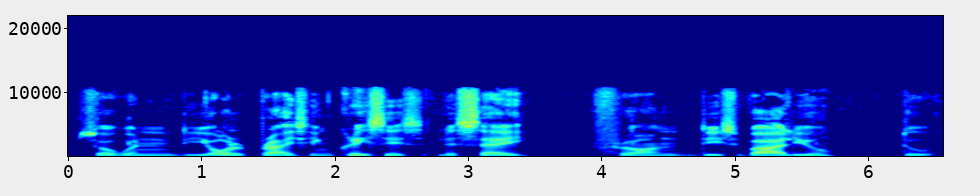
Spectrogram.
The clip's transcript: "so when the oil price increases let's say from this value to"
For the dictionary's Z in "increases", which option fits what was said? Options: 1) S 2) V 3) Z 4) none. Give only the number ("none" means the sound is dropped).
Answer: 1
